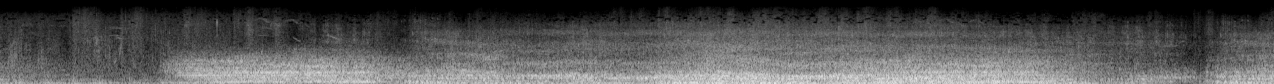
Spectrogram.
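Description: A large creature's heavy footsteps thud through grass.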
